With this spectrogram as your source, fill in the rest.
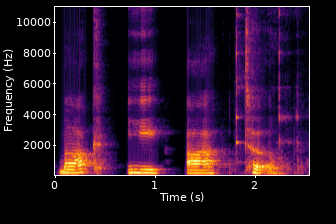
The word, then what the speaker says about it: macchiato: duncan i love they have like how to pronounce it's caramel mac e a toe and the word espresso means forced out in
